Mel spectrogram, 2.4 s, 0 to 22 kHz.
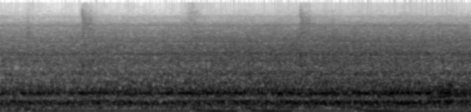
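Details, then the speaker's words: New 24V DC Cooltronic truck parking cooler with two compressors (Secop controller), set to 15 degrees: compressors running, condenser fan on second speed, an even steady whir with airy fan rush and no knocks or rattles; normal running. "so the compressors will start yeah we hear that also the condenser fan started yeah into the second speed and this is how the unit goes"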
